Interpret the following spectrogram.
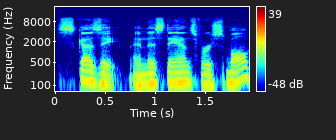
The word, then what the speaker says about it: SCSI: able to use it the abbreviation SCSI is pronounced scuzzy and this stands for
